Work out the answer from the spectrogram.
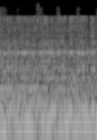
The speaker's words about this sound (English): Okay, do you know what that sound is? No, silly. It's not the sound of a motorcycle. That is a fixed-wing drone used by a gentleman by the name of Robert Blair.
